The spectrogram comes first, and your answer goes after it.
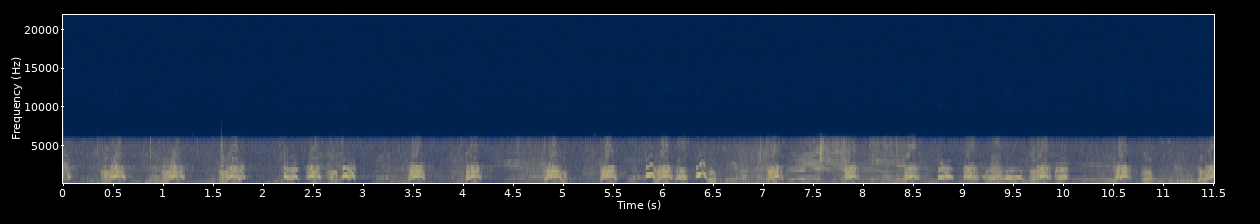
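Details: Welsh Corgi Willie on a first sheep-herding outing in Long Beach, California, barking in quick irregular bursts, often doubled or tripled, nearly two barks a second, with outdoor wind noise underneath.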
